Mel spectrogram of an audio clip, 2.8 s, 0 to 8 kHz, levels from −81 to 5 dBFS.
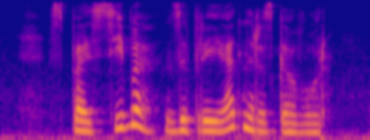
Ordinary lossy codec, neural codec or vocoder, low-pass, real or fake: none; none; 7.2 kHz; real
